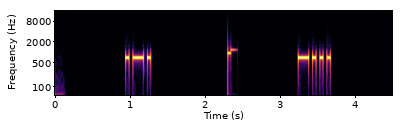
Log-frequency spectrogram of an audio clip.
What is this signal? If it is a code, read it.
Morse code, heard as a keyed tone, about 25 wpm, 700 Hz. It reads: R B
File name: Single-Letter-Number-25wpm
